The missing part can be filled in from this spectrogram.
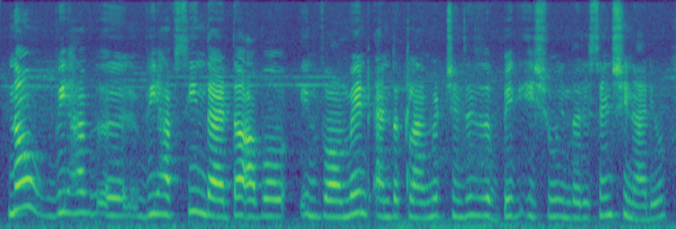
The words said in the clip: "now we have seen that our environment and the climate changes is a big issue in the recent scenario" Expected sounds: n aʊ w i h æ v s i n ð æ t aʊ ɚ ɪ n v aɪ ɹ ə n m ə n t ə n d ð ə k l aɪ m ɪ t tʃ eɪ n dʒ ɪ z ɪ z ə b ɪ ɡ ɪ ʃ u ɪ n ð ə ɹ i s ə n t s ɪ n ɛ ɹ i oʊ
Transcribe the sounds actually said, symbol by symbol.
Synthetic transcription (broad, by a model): n aʊ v i h æ v s i n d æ t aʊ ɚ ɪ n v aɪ ə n m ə n t ə n d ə k l aɪ m ɪ t tʃ eɪ n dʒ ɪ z ɪ z ə b ɪ ɡ ɪ ʃ u ɪ n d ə ɹ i s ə n t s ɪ n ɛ ɹ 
